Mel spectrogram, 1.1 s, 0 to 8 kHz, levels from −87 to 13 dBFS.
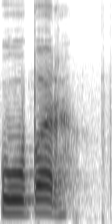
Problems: constant background noise, echo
